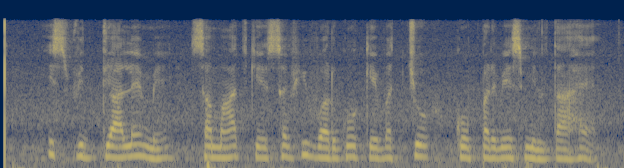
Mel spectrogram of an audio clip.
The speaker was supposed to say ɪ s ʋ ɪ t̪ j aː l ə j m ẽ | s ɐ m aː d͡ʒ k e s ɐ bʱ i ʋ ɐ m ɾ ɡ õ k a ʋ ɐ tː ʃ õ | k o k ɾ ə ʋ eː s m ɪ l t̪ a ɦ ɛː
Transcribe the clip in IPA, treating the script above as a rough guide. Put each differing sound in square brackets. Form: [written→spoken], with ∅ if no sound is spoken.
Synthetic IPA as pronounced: ɪ s ʋ ɪ [t̪→d̪] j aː l ə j m ẽ | s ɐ m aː d͡ʒ k e s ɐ bʱ i ʋ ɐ [m→∅] ɾ ɡ õ k [a→e] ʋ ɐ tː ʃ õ | k o [k→p] ɾ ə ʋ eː [s→ʃ] m ɪ l t̪ a ɦ ɛː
